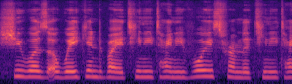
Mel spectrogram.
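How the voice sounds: What we hear is a natural reading voice.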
